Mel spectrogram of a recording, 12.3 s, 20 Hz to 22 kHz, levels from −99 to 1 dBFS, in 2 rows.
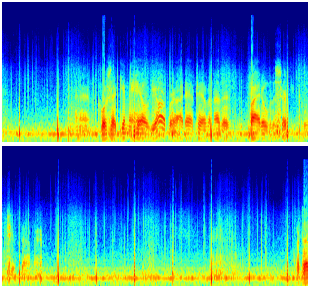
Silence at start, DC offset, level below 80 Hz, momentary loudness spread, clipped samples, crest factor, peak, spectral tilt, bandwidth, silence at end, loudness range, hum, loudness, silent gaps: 0 s; under 0.1%; -42 dBFS; 14 LU; under 0.1%; 18 dB; 0 dBFS; -9.5 dB/octave; 6 kHz; 0 s; 8 LU; none; -20 LUFS; none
